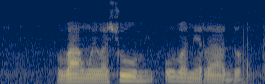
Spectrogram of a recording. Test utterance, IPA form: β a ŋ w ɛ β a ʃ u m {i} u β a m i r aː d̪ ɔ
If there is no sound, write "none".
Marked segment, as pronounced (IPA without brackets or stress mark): i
